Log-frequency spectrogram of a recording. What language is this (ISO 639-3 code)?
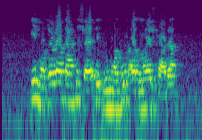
fas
